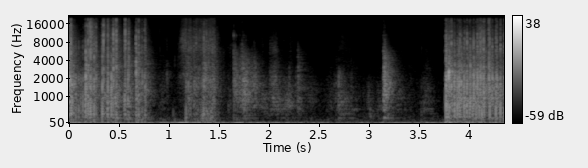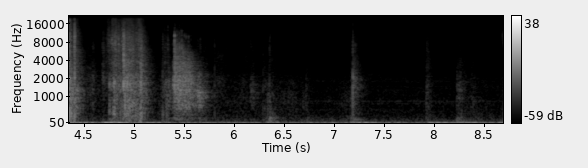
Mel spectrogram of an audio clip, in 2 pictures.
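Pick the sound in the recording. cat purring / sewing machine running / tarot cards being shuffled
tarot cards being shuffled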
